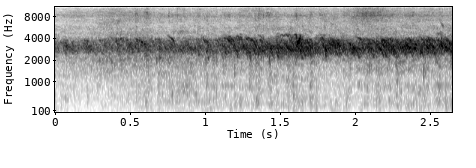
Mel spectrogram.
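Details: Many baby chicks cheep together in a steady, thin, high-pitched wash of overlapping peeps that swells slightly toward the end.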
